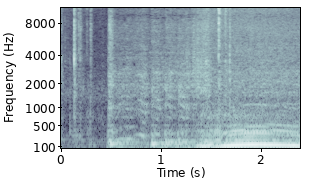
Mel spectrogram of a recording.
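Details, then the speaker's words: 2001 Porsche 911 Carrera 2 with intermittent no-crank: after new battery, quick crank catches at once into steady even idle with strong low rumble; starts perfectly every time. "let me just show you guys that the car starts absolutely fine it's running at the moment don't know if you can hear it but it is running"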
